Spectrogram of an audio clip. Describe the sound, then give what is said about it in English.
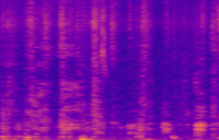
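A dog pants in quick, breathy bursts that repeat unevenly, with no voices present. “Well, here's the dog.”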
